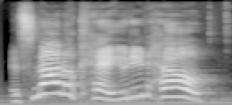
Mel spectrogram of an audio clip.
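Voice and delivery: urgent shouted protest; desperate plea. Acted. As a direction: beg him to get help. Voicing the heroine's plea.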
